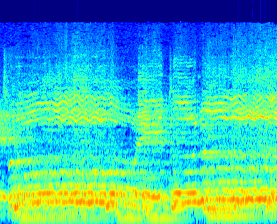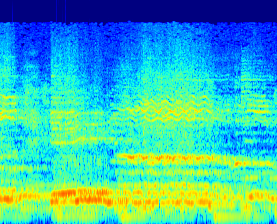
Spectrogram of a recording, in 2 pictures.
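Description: Batak folk song played from a cassette tape: a vocal group singing in harmony, holding long notes with vibrato over a bass accompaniment.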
